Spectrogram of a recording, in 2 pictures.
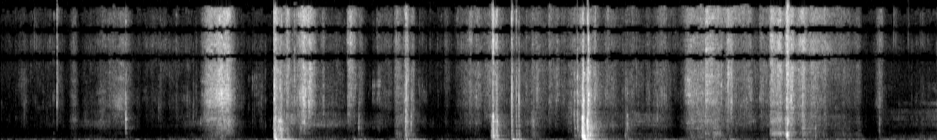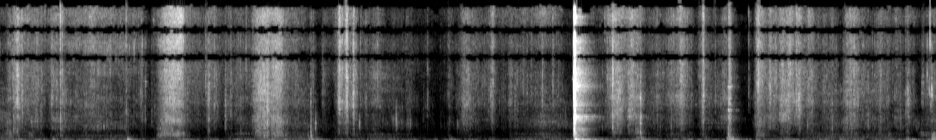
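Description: Scattered sharp metal knocks and clinks as the brake ring of a Laycock D-type overdrive is pried off and its parts are handled in the housing, the loudest knock about fifteen seconds in.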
